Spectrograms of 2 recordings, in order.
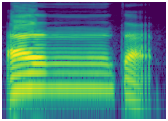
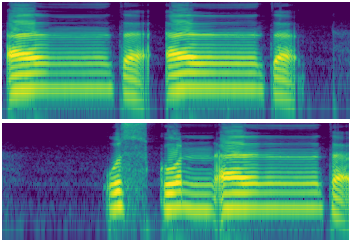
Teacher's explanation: suara nunnya disamarkan ke huruf ta an ta dan makhraj daripada huruf ta sendiri makhrajnya adalah ujung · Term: ikhfa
